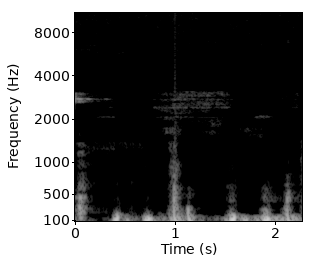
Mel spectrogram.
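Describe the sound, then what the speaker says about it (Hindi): A fast heartbeat sound effect thumps in quick paired beats, deep and close, repeating steadily with no other sounds around it. "तुम्हारी धड़कन बहुत तेज है।"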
